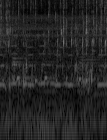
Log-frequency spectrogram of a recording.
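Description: Liquid poured into a farm sprayer tank, a steady close stream with dripping splashes over a faint background hum.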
